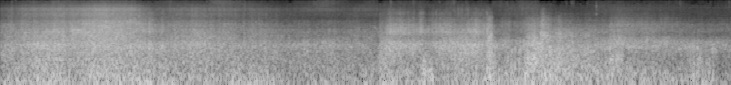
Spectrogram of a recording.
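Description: Wind rushing over an action camera's microphone during a paraglider flight: a loud, steady roar of airflow that swells and eases, stronger near the start and again about six to eight seconds in.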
